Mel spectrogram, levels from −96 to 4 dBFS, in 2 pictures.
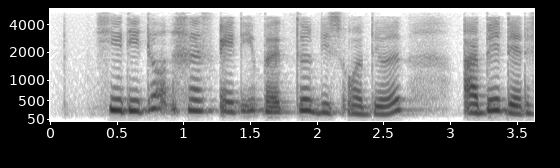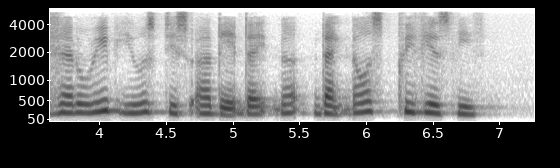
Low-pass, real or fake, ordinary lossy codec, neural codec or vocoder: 5.4 kHz; fake; MP3, 48 kbps; codec, 16 kHz, 0.5 kbps, FunCodec, trained on Chinese and English, 25 frames a second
